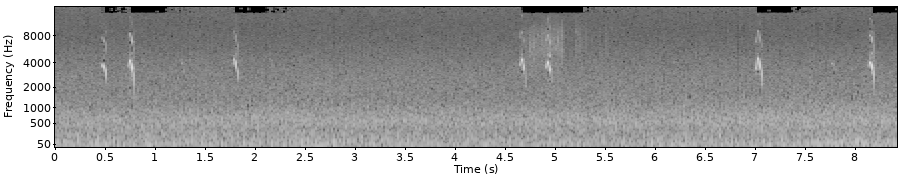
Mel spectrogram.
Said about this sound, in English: bird just got released by mistake, bird 387, who hasn't been banded yet. And she's giving some soft alternate type 2 flight calls here in the trees right next to the truck.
